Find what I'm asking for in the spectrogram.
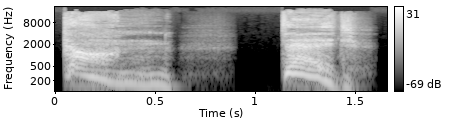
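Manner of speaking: high, forceful cries of grief; anguished outburst. A narrator's reading. Snape grieving Lily to Dumbledore, anguished. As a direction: throw each word out in anguish.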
